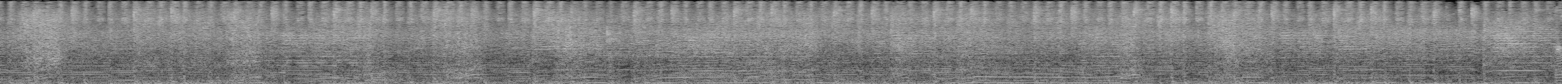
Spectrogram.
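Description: Bigfoot monster truck engine roars continuously through a freestyle run, loud and strained, with revving swells, tire squeal and crowd-like wash filling the arena throughout.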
